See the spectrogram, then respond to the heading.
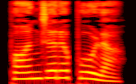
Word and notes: ಪಾಂಜರಪೋಳ: Kannada

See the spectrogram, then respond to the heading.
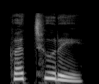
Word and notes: ಕಚ್ಛುರೆ: kcchure

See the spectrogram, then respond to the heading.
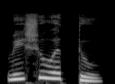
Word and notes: ವಿಷುವತ್ತು: kannada

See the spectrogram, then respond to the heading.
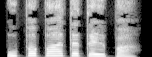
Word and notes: ಉಪಪಾತತಳ್ಪ: Kannada

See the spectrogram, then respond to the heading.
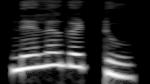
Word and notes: ನೆಲಗಟ್ಟು: kannada

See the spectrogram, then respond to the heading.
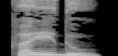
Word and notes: ಕಯಿದು: kayidu

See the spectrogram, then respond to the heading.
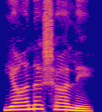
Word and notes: ಯಾನಶಾಲೆ: yāna śale

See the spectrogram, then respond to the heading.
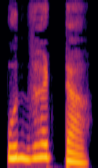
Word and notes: ಉತ್ಕಟ: utkaṭa

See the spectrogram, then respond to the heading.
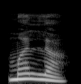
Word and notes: ಮಾಲು: mālu

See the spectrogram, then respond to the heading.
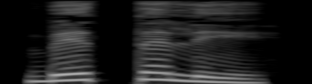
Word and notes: ಬೆತ್ತಲೆ: bettale

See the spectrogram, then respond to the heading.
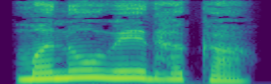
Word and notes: ಮನೋವೇಧಕ: manōvēdhaka

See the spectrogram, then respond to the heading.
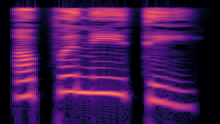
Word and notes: ಅಪ್ಪುನಿಧಿ: appunidhi

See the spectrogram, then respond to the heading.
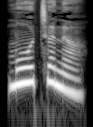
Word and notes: ಮೋಚನ: mōcana

